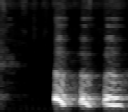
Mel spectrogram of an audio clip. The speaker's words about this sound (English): And I will yawn for a second.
